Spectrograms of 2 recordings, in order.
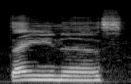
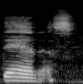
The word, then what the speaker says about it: Danis: I get called Danis, Dana, Denise, Danny's. People pronounce it all sorts of ways. Goodness gracious. And it's pronounced Danis. It's like Dennis with an A.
